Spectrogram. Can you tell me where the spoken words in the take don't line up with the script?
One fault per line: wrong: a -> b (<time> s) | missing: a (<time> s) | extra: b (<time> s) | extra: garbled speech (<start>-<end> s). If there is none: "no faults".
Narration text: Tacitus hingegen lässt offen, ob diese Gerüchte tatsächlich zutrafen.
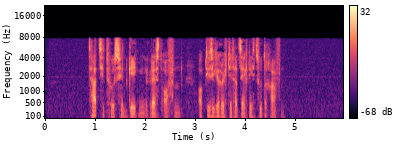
no faults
